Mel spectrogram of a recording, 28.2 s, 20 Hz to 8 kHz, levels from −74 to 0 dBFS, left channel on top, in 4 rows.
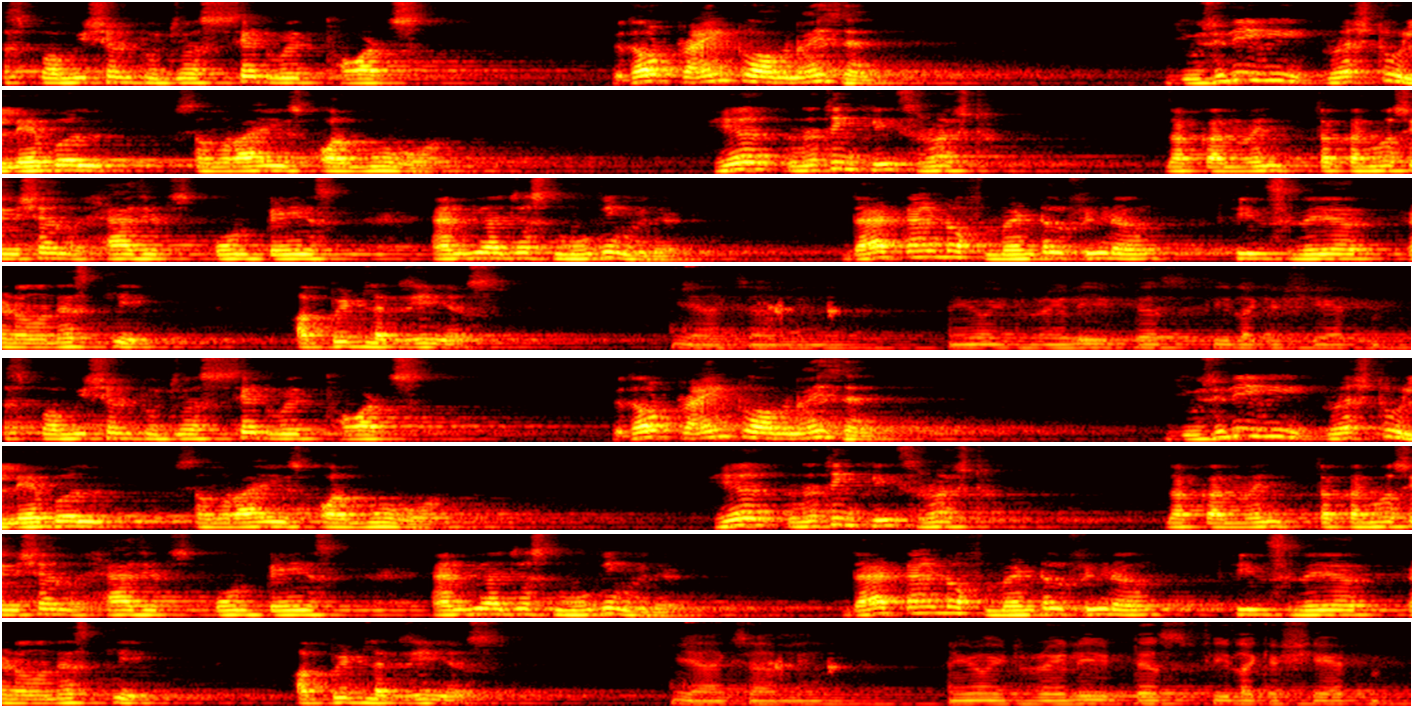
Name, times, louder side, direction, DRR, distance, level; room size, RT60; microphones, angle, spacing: voice 1, 0.0-2.1 3.1-4.5 5.8-7.6 7.9-9.3 10.6-12.0 12.9-17.5 18.3-19.9 20.3-21.9 22.6-23.6, left 1 dB, 10° left, 0.3 m, -19 dB
voice 2, 24.5-25.3 25.9-28.0, right 2 dB, 85° right, 1.2 m, -30 dB
24.0 x 14.0 x 3.5 m
head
